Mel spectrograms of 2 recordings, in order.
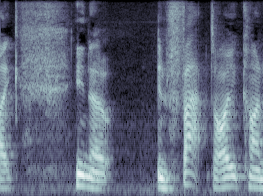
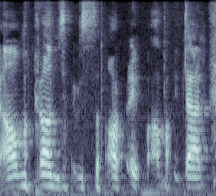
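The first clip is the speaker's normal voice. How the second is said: mortified apology; 2 semitones higher than usual. Retold or imitated. Retelling his apology to the mayor, mortified. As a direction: act out apologising, with a laugh breaking in. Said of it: "I had to apologise".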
